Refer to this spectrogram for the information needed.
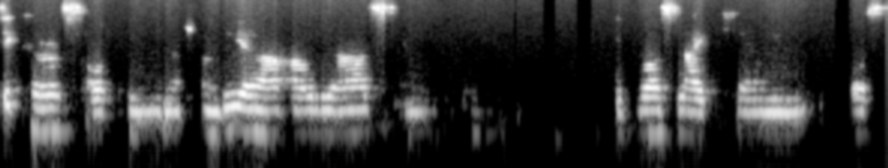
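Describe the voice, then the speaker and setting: In a German accent, a woman speaks at a very slow pace. Her pitch is very deep and low. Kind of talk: testimony. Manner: halting.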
